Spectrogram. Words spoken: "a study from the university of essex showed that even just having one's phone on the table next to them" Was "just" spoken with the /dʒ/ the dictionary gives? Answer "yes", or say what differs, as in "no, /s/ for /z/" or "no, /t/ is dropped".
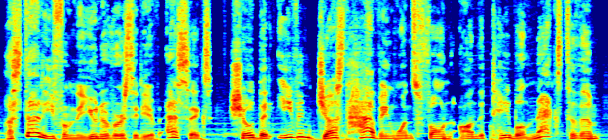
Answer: yes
